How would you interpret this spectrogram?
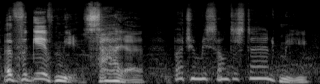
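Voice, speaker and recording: A woman's voice: fairly low pitch, huge pitch swings, normal speed, a bit bright, slight background noise, exaggerated voice. A woman voicing a fussy, self-important male lord in an audio comedy, obsequious and petulant. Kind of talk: audio comedy drama acting.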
